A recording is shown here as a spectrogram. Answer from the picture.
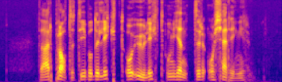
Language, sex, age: Norwegian, male, 27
